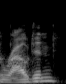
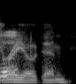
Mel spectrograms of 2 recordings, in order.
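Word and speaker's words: Raoden: see what it says i in my head i always said rowden but apparently it is rayo den is it right is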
